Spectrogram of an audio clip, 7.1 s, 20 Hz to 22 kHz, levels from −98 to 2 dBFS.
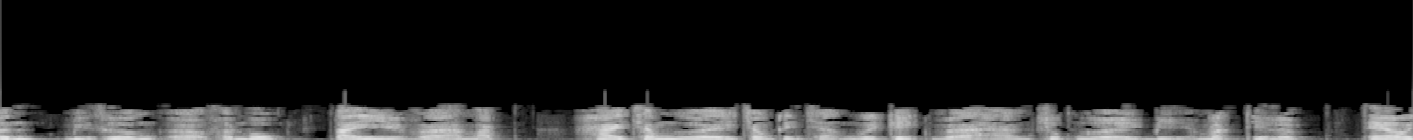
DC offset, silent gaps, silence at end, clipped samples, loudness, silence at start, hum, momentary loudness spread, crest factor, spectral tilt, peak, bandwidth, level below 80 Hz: under 0.1%; none; 0 s; under 0.1%; -20 LUFS; 0 s; none; 8 LU; 20 dB; -9 dB/octave; 0 dBFS; 5.8 kHz; -50 dBFS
